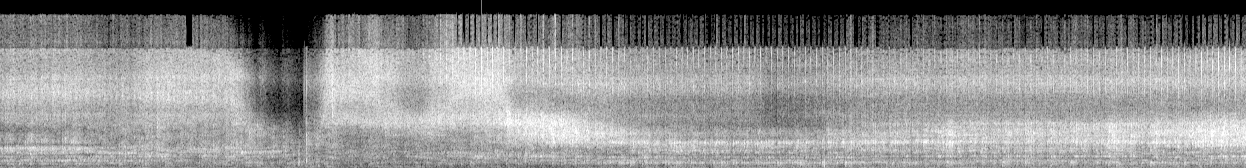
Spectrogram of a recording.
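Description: A fast, light ticking with an uneven knock underneath runs through the bike's idle; the source can't be pinned down by ear.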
